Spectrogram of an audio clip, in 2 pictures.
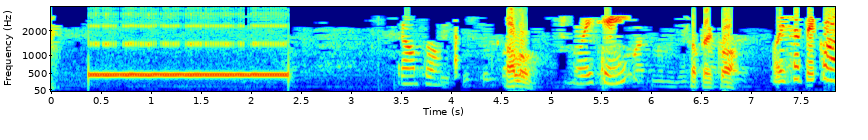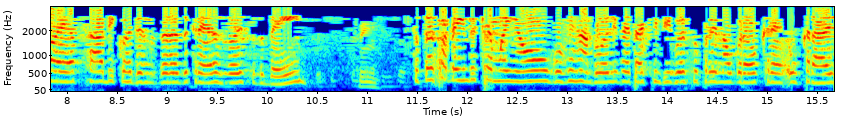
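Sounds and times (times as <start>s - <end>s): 
continuous telephone tone: 0.3s - 2.5s
speech: 3.5s - 15.6s.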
